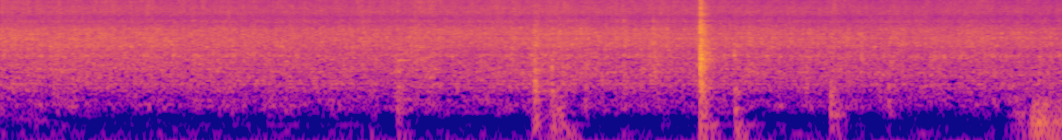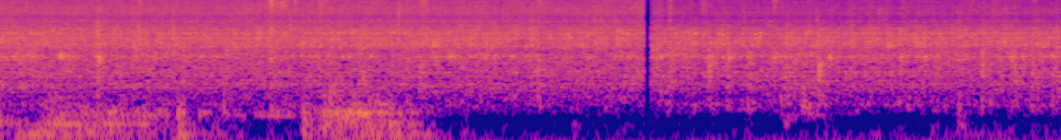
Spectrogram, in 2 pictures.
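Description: Chicken pieces with ginger-garlic paste frying in oil in a stainless steel pan: a steady sizzle. A single sharp click sounds about five seconds in.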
